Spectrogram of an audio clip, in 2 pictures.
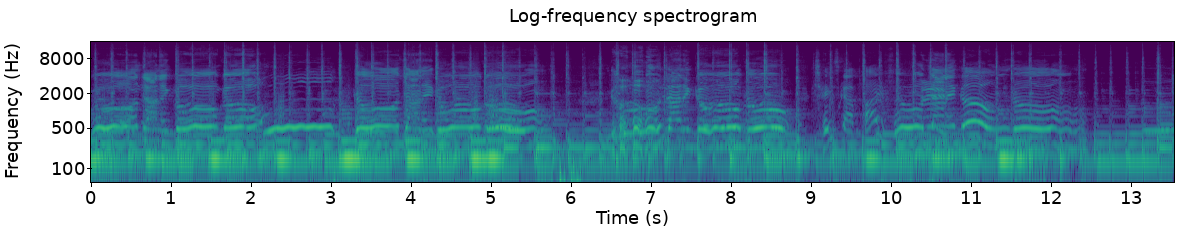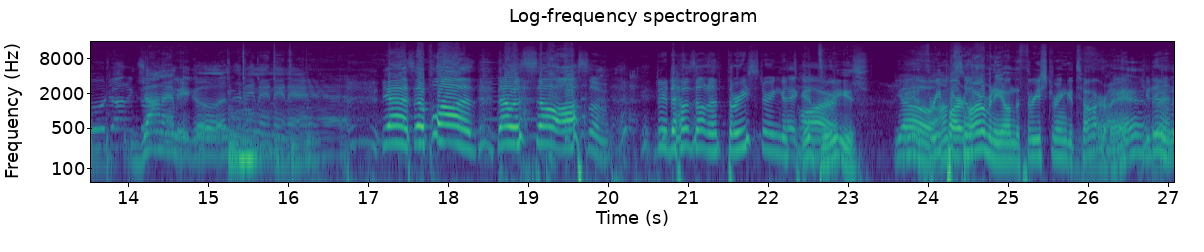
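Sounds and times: person singing: 0:00.0 - 0:05.7, 0:06.4 - 0:12.4, 0:13.1 - 0:17.1.

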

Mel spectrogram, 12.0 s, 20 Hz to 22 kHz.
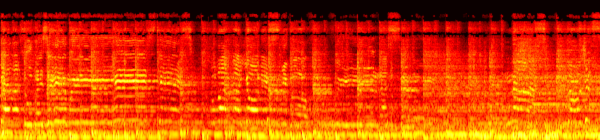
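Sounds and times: woman singing into a microphone: 0:00.0 - 0:08.5, 0:10.2 - 0:12.0
pop backing track with bass: 0:00.0 - 0:12.0.

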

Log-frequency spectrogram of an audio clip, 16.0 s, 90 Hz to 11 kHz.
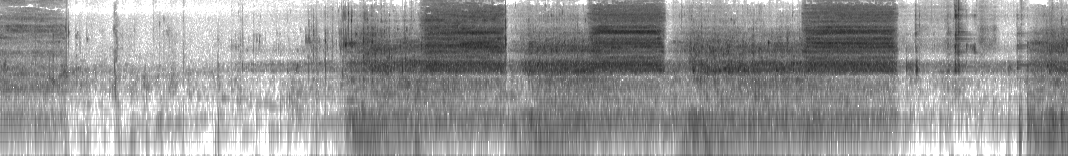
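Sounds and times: bubbling gurgling water: 0:00.0 - 0:06.9, 0:07.5 - 0:09.2, 0:10.0 - 0:12.3, 0:15.2 - 0:16.0
diver breathing underwater: 0:06.2 - 0:07.6, 0:08.8 - 0:10.5, 0:11.9 - 0:13.6.

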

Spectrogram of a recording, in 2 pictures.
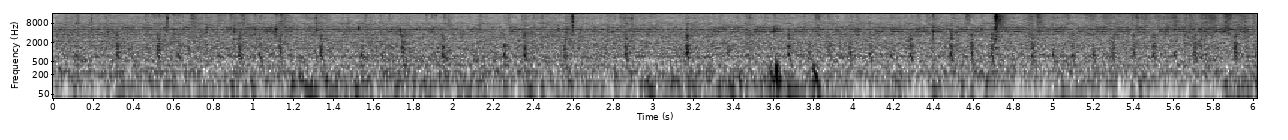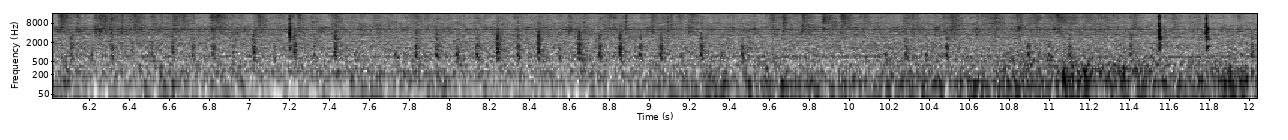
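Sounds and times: light clicks and rattles: 0:00.0 - 0:12.0
wind rumble on microphone: 0:00.0 - 0:12.0.

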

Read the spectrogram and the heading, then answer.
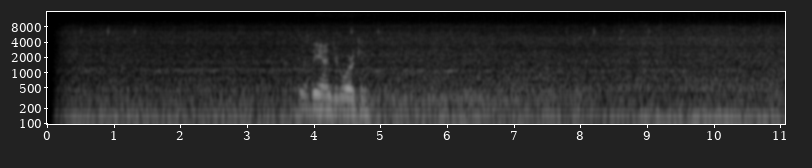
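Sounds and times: truck engine idling: 0:00.1 - 0:11.0.

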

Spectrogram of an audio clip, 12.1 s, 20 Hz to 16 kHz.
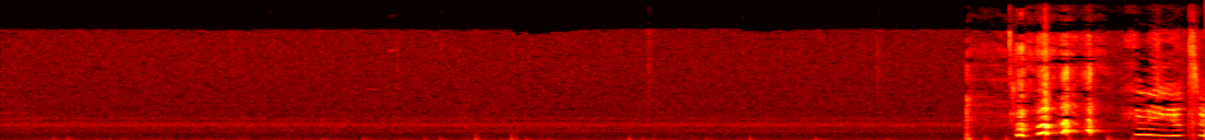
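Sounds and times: low steady microphone hum: 0:00.0 - 0:12.0
soft low thumps: 0:00.0 - 0:12.0.

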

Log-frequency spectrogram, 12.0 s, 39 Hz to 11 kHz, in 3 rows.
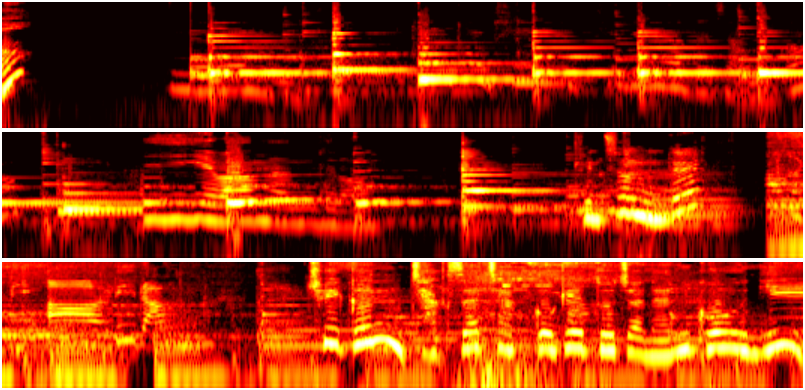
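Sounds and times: plucked zither melody: 0:00.9 - 0:09.4.

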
